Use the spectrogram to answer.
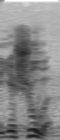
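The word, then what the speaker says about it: ישוע: hoje falando de que o nome dele ele é Yeshua e sem dúvida era assim que se pronunciava o nome porque em aramaico eem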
